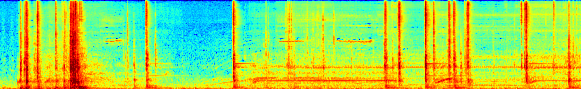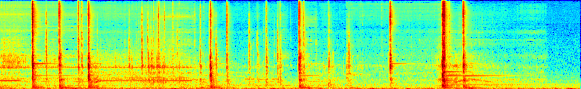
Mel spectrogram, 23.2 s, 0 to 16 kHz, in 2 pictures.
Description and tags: Inserting a VHS cassette into a Philips VR6585 VCR. Recorded with a Zoom H5 and a XYH-5 stereo mic.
